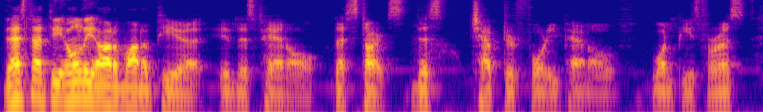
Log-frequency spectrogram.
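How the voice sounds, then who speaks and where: Bright-voiced man chatting on a podcast. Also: fairly low pitch, brisk. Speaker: podcast co-host. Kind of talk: casual podcast chat.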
